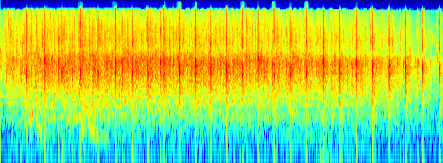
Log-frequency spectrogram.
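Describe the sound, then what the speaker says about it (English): Sustained audience applause at an award ceremony, steady dense clapping from a large crowd throughout, loud and even with no break. "Your applause now, please, for Meredith Ives."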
